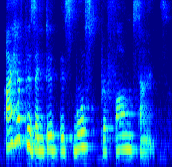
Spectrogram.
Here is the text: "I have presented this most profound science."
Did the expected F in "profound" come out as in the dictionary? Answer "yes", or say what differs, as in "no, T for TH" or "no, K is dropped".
yes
